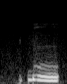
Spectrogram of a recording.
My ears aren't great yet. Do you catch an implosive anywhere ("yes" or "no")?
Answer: yes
